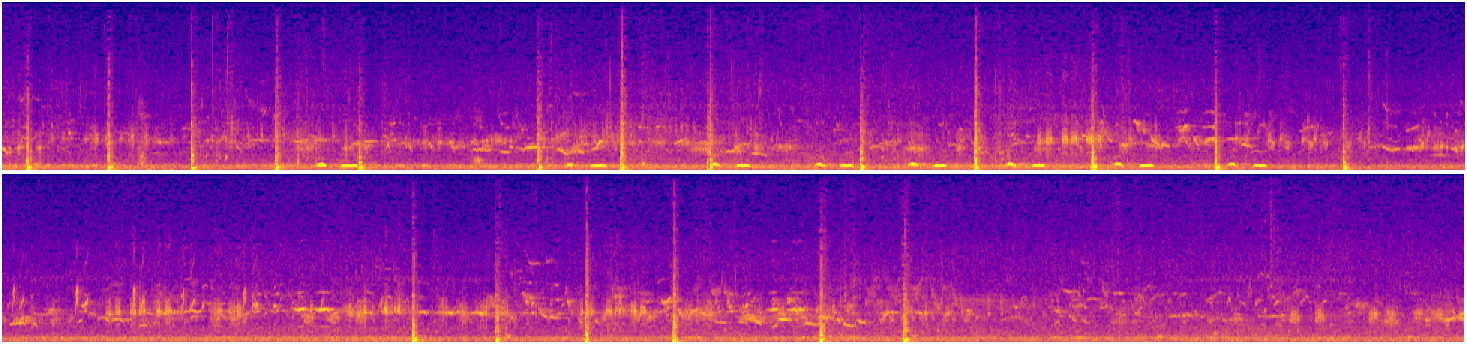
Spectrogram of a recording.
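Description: A kwok, the catfish-calling stick, struck into the water over and over, each stroke a sharp deep plop. There are some two dozen strokes in irregular runs, with a pause of several seconds in the middle, and none after about two-thirds of the way through. Birds chirp steadily in the background.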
